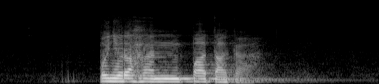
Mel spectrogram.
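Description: A man speaks loudly through a microphone in a large echoing hall.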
